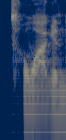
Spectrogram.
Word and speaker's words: Sahuagin: Sahagin? Sahagin, yeah. Sahagin. Oh, But that's how it's spelled.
